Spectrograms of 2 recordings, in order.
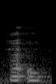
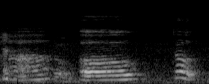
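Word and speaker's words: האותות: Ha'ot, isn't it ha'ot? Ha-o-tot. Ha'otot, oh, okay, ha'otot.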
